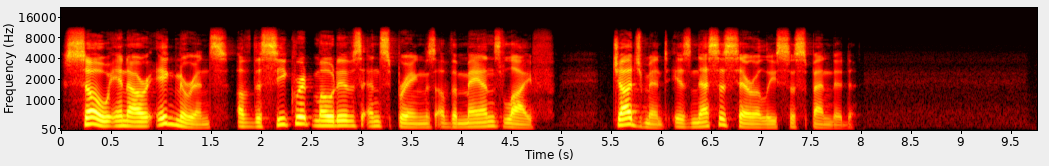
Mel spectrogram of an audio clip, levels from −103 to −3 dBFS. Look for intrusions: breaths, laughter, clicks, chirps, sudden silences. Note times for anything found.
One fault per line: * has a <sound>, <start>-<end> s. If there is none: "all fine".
all fine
